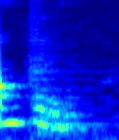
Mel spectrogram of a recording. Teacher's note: Konsonan yang dihasilkan dengan mengaitkan lidah ke langit-langit sehingga udara terpaksa diaduk dan dikeluarkan melalui kedua sisi lidah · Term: konsonan lateral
